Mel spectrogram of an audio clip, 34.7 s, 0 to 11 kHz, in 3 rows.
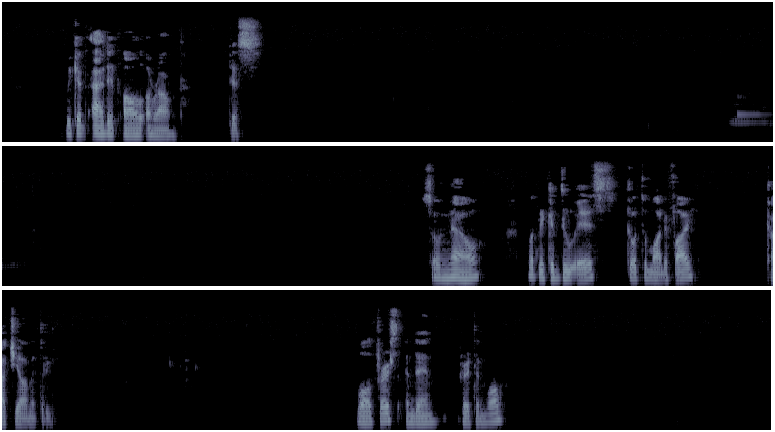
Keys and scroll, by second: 0.4 Escape, 11.4 Escape, 11.6 Escape, 25.5 Escape, 25.8 Escape, 30.3 Escape.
